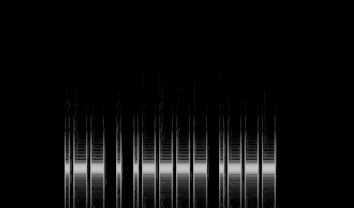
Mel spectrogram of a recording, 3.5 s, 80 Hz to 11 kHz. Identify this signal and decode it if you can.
Morse code, heard as a keyed tone, about 28 wpm, 700 Hz. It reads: WE1J
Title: USA Call Signs - 4 Characters - 28wpm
